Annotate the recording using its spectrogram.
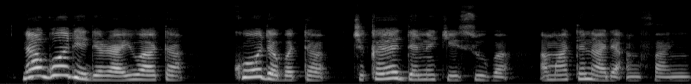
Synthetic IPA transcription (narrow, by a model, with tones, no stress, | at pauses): na˦ɡʷoː˦deː˨da˨ɾaː˨jʊ˦waː˦ta˦ | kʷoː˦da˨ba˨ta˨ | t͡ʃɪ˨kɐ˦jɐ˦da˨nɐ˦kʲeː˨soː˦˨ba˦ʔ | ʔa˨mːaː˦tɐ˦naː˨da˨ʔa˨mɸaː˨niː˦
